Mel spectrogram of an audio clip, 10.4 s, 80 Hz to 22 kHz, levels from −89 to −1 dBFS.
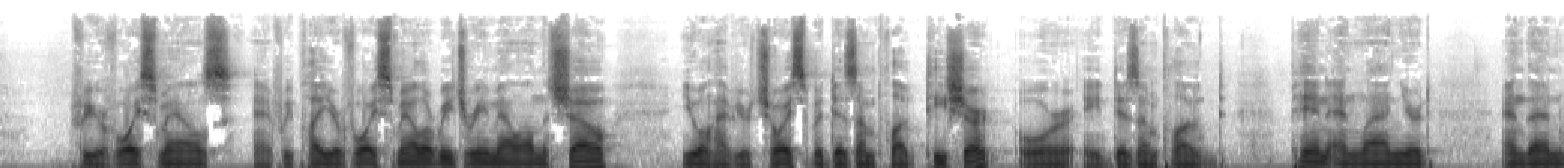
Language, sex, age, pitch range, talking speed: English, male, 40-59, 80-105 Hz, 200 wpm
